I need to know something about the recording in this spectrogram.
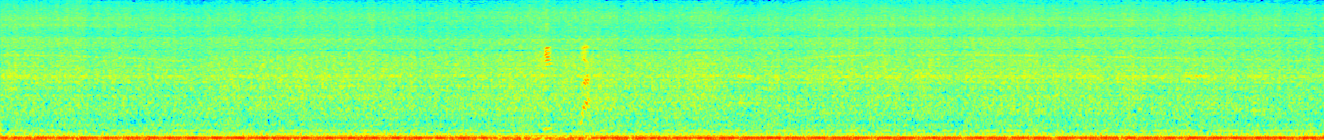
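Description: Tyres roll on a road.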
